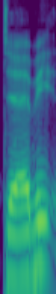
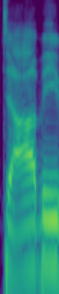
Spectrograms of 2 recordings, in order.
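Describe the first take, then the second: First: The word is said the way it is spelled. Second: The word is said the local spoken way. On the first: "we spell it as Derby" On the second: "We pronounce it as Derby"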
